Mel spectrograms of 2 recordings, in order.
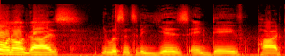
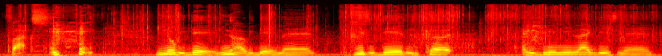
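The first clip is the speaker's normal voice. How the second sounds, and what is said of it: Put-on accent, done badly. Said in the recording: “That accent is terrible ... I wasn't really trying”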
